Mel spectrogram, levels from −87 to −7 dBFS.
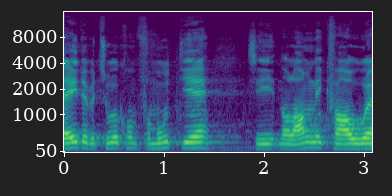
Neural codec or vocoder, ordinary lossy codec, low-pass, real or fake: none; MP3, 96 kbps; 14.4 kHz; real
